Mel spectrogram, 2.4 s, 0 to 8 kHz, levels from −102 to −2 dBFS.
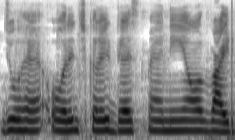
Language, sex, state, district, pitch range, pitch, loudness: Hindi, female, Punjab, Pathankot, 215-220 Hz, 220 Hz, -16 LUFS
